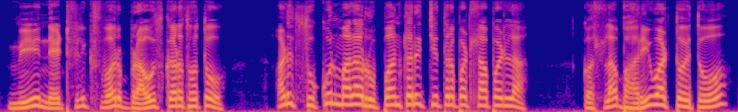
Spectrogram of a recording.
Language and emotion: Marathi, surprised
